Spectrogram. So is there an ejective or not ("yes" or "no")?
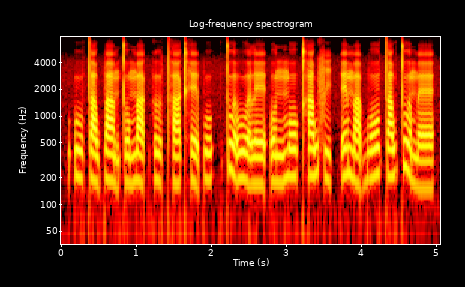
no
